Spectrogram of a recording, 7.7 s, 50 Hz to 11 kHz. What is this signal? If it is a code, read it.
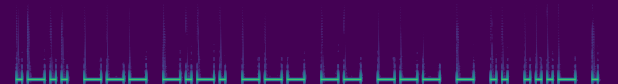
Morse code, heard as a keyed tone, about 17 wpm, 700 Hz. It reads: LOCOMOTIVE
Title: A Sound Of Thunder 17wpm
